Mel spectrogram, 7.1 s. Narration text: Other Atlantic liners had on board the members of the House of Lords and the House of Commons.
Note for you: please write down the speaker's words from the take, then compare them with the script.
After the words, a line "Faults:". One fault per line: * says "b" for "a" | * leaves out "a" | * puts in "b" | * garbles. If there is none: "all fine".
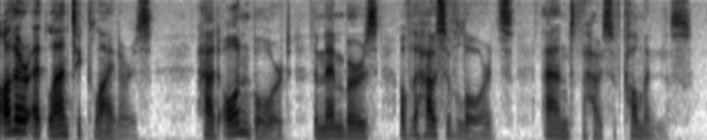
Other Atlantic liners had on board the members of the House of Lords and the House of Commons.
Faults:
all fine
